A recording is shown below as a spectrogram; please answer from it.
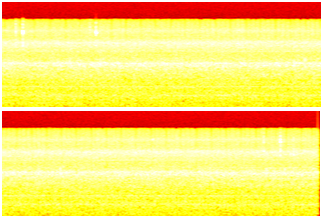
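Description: Steady background hiss, like an air conditioner or fan running, with a few faint clicks in the first second or so.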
